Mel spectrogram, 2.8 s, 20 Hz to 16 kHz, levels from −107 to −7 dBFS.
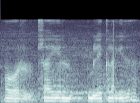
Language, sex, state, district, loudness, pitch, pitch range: Marwari, male, Rajasthan, Nagaur, -16 LUFS, 100 Hz, 95-105 Hz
